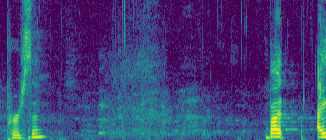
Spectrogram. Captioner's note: audience chuckling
